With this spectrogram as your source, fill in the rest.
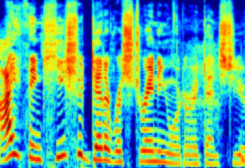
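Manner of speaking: ordinary talk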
